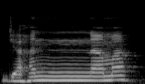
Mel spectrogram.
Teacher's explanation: نون مشدد میں غنہ کیا جائے گا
